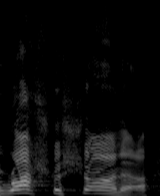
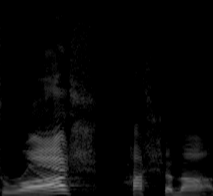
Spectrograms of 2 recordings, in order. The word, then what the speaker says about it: Rosh Hashanah: Don't say Rosh Hashanah. It's Rosh Hashanah. That's how you say it.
